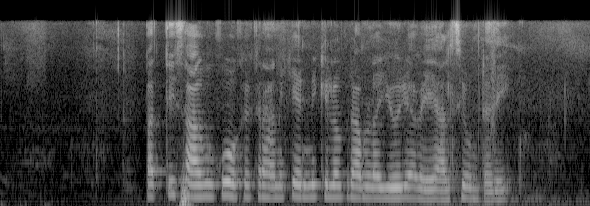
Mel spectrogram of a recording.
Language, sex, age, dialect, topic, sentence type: Telugu, female, 46-50, Telangana, agriculture, question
